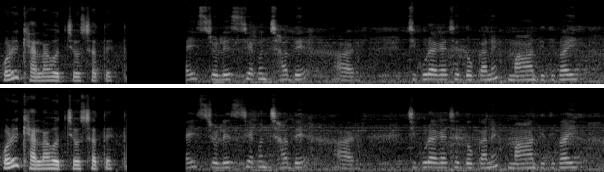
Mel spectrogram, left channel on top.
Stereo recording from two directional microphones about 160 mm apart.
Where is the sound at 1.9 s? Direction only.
15° left (ahead or behind).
